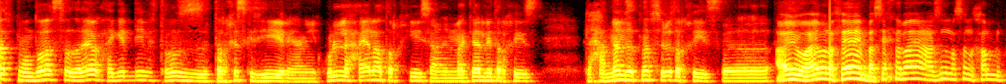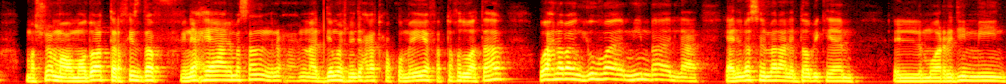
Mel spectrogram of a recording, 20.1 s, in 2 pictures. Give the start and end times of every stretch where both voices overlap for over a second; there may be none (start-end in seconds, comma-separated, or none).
none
